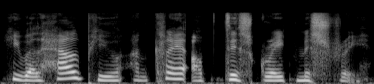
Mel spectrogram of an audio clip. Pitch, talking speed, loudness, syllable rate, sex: 200 Hz, 160 wpm, -18 LUFS, 3.5 syllables/s, female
